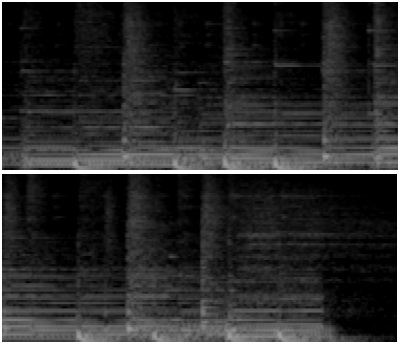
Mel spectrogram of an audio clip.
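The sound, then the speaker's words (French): A short, bright musical jingle for a YouTube show, made by a YouTuber musician, with steady rhythmic beats and sustained tonal chords, playing loudly on its own for about five seconds before fading out. “un ami youtubeur, musicien qui nous a fait le jingle”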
